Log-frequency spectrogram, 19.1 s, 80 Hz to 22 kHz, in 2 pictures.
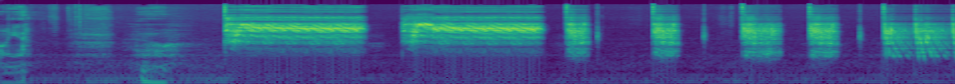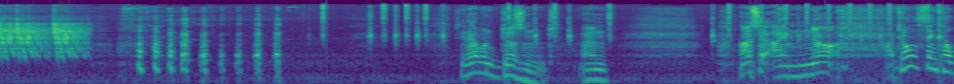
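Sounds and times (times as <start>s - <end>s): electronic zaps: 4.0s - 6.8s, 7.4s - 10.5s.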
